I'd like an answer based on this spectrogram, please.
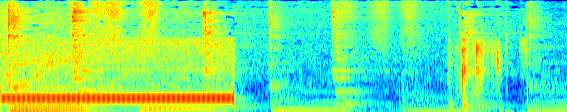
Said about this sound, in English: I'd be careful answering that call. It could be another Z Morning Zoo phone scam.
